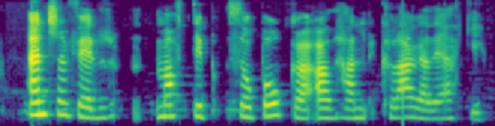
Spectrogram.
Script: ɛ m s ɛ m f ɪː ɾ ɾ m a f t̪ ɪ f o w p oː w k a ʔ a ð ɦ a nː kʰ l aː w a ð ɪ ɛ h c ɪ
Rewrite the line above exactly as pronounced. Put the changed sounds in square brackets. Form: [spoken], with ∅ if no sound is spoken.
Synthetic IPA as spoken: ɛ [n] s ɛ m f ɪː ɾ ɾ m a f t̪ ɪ [θ] o w p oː w k a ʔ a ð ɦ a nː kʰ l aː [ɣ] a ð ɪ ɛ h c ɪ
